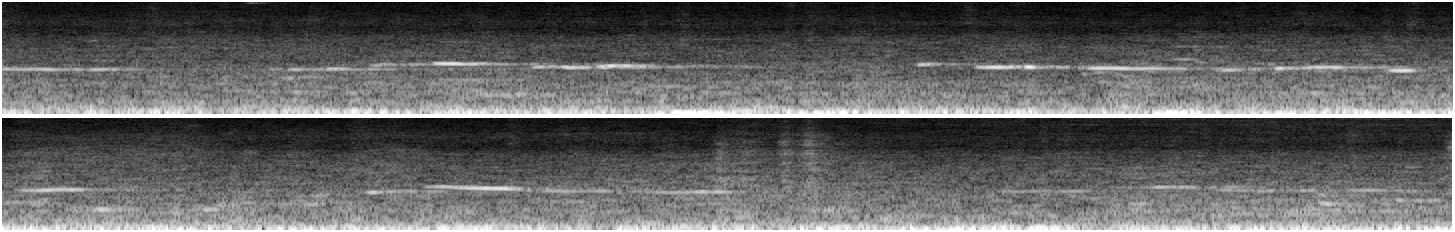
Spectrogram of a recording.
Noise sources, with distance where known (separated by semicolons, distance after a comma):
unidentified human voice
